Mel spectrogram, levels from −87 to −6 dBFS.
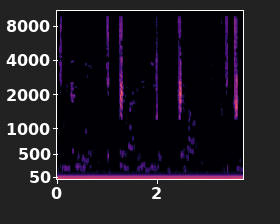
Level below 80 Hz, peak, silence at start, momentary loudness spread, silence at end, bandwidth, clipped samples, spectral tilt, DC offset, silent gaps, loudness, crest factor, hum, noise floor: -80 dBFS; -20 dBFS; 0.05 s; 23 LU; 0.1 s; 10.5 kHz; under 0.1%; 0.5 dB/octave; 0.6%; none; -41 LUFS; 26 dB; none; -73 dBFS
